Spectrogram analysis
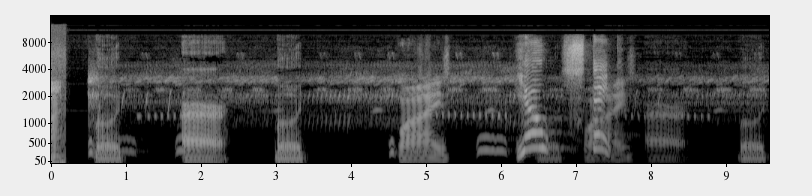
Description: Frogs croaking followed by male yelling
